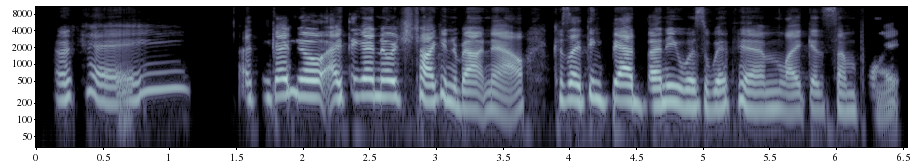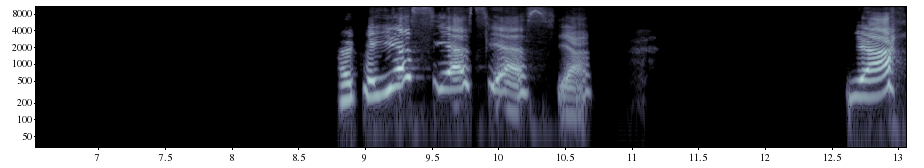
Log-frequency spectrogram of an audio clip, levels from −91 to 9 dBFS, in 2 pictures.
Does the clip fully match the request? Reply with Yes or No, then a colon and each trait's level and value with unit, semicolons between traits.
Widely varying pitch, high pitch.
Yes: wide, 7.0 semitones; high, 230 Hz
